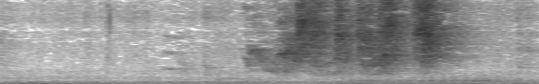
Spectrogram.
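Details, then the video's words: A pet cockatiel lets out one grating, noisy squawk after a quiet start, rising in loudness and trailing off, against low background hum. "My Cockatiel Birds"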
